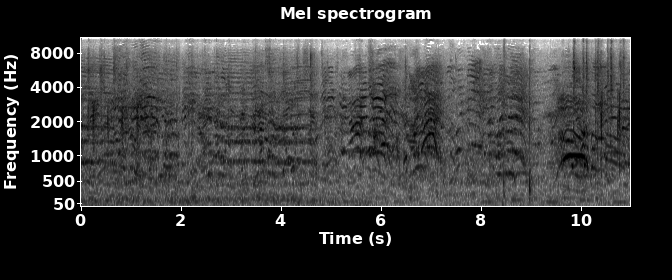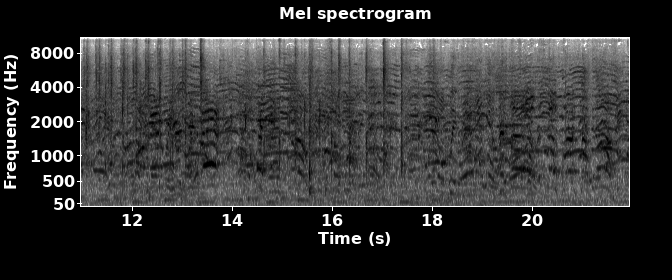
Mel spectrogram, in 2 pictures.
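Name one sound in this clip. Young girls shout and cheer from nearby, outdoors.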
